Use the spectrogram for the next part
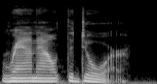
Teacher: The N at the end of ran connects to the ow in out, creating ran out.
